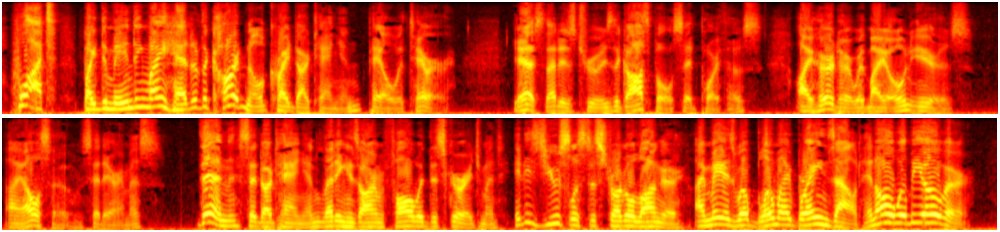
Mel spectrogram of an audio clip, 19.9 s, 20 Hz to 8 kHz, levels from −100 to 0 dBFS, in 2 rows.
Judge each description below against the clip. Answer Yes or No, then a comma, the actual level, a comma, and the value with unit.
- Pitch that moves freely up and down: Yes, wide, 7.5 semitones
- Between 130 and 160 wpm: No, average, 185 wpm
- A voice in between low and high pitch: No, low, 125 Hz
